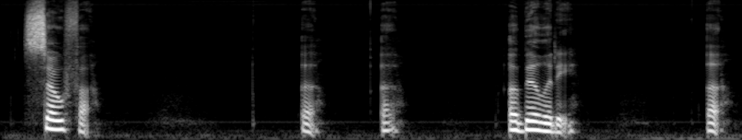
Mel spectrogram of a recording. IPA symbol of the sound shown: ə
